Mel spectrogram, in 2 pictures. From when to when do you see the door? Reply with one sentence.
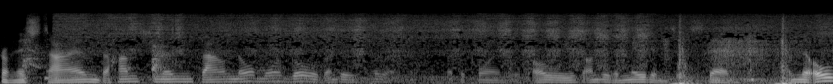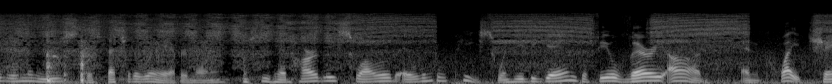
You can hear the door from 6.7 to 8.0 s.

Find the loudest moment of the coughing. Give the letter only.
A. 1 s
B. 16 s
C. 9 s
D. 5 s
C.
